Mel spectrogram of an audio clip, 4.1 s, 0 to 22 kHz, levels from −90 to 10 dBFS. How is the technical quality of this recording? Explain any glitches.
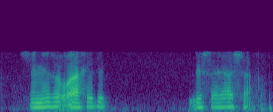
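The technical quality is poor: the whole recording carries clear GSM codec damage, and a short burst of GSM bit errors near the end adds a harsh glitch.

GSM full-rate codec, throughout: The speech has a buzzy, gravelly roughness that fits the 13 kbps full-rate coder. It rebuilds the voice from a vocal-tract filter driven by sparse, regularly spaced pulses. On a spectrogram, everything stops sharply at 4 kHz.

GSM bit errors, 3.70 to 3.75 s: For about 50 ms the voice breaks into a squawking, gargling pop. Corrupted filter, pitch or gain values reached the decoder across what sounds like roughly three 20 ms frames. The spectrogram shows a distorted vertical smear.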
